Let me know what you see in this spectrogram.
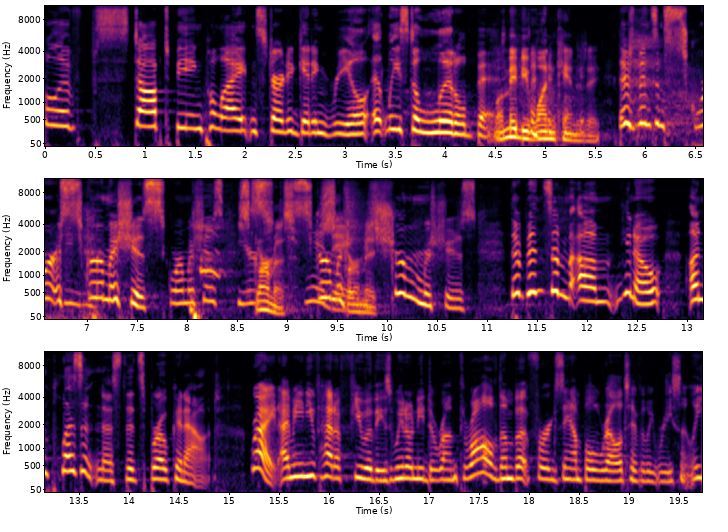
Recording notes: Recorded in front of a live audience at Drew University in Madison, New Jersey. As part of Drew Forum's Speakers Series.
